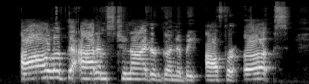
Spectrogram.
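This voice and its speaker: A loud woman speaks with a Louisiana accent in a bright, sharp tone, using ordinary pitch variation at a moderate pace. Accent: Southern US (Louisiana). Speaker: live sale host selling vintage items. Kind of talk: live online sale chat.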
